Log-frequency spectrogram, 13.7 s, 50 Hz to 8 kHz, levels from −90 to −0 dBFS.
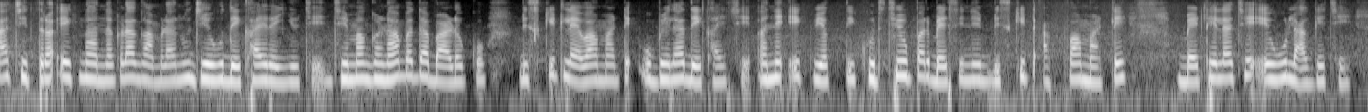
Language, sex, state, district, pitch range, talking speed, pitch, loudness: Gujarati, female, Gujarat, Valsad, 205-235 Hz, 135 wpm, 225 Hz, -16 LUFS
